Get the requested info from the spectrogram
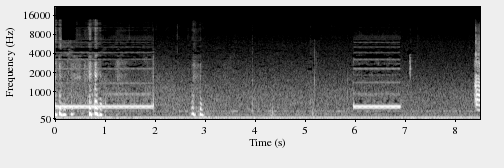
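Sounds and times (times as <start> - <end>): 
telephone tones as an incoming call is dialed and connects: 0.0 - 2.0, 6.0 - 7.0
low steady hum: 0.0 - 8.5.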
